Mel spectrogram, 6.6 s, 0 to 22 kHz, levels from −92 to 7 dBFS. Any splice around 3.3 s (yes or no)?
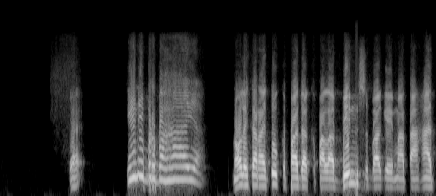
yes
